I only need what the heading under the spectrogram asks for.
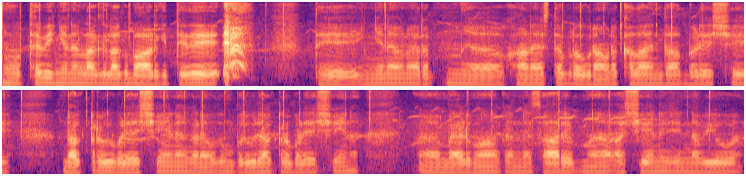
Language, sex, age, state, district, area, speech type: Dogri, male, 18-30, Jammu and Kashmir, Udhampur, rural, spontaneous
